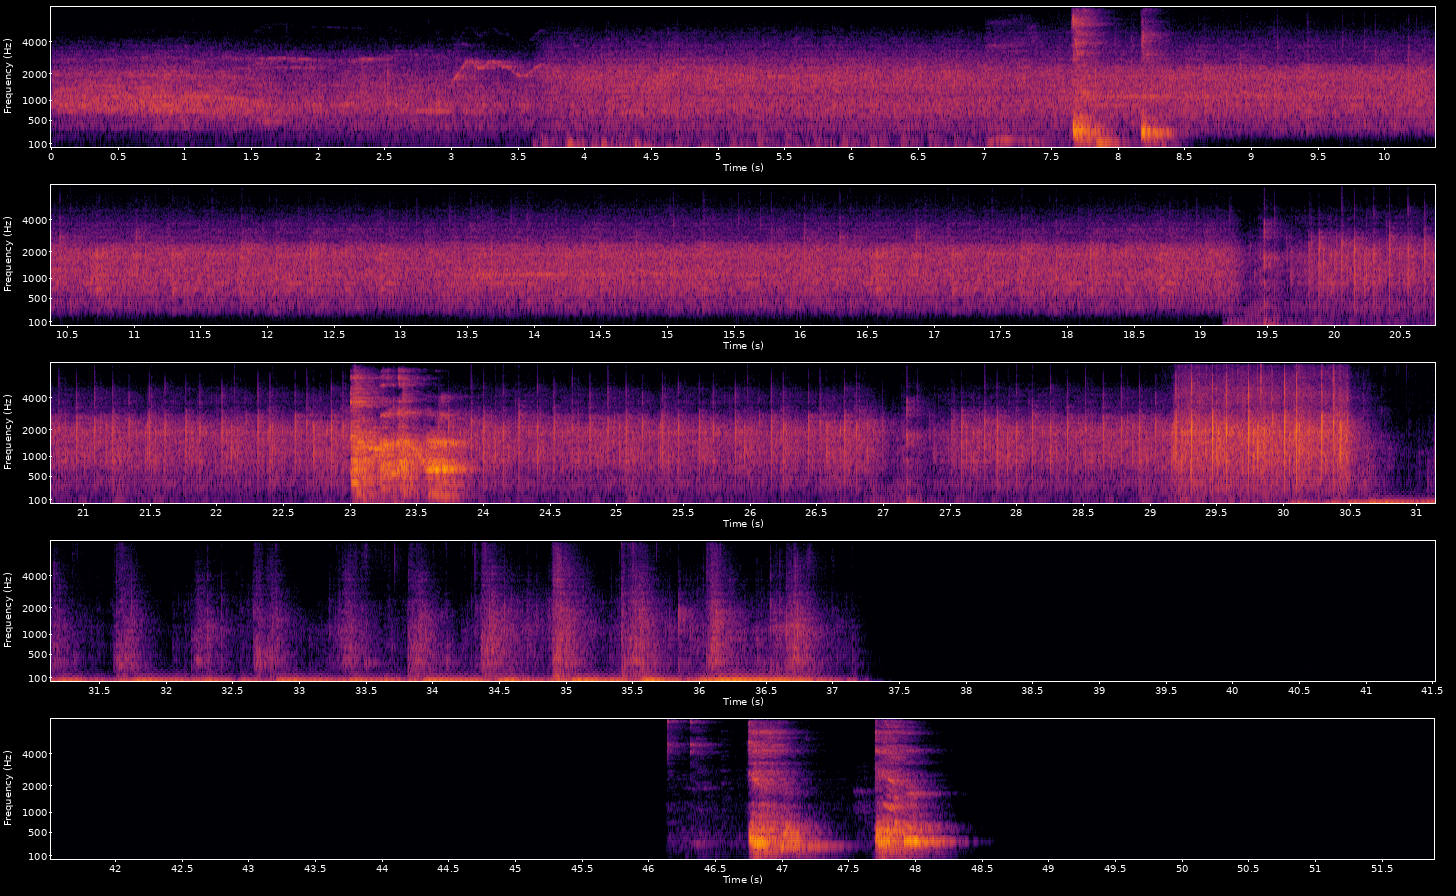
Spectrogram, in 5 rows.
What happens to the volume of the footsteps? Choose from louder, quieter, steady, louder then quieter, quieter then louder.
louder.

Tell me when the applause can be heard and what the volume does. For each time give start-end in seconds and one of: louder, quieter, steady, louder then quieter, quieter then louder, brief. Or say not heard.
0.0-30.5 louder.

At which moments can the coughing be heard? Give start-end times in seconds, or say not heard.
7.0-8.2, 23.0-23.9, 46.1-48.2.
